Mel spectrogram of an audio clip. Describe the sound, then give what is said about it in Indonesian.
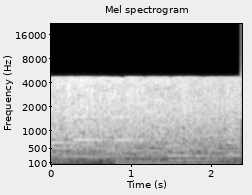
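Applause from a church audience: dense, continuous clapping that stays loud and steady throughout, with no pauses. “Tepuk tangannya paling meriah buat Allah.”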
